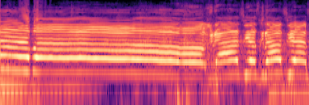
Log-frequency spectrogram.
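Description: A high voice holds one long shout that slides slightly down in pitch, then breaks into a string of short yelps, in the manner of a Mexican grito. The last low note of the dance music dies away in the first second and a half.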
